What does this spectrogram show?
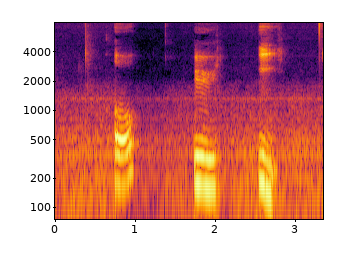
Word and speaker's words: oui: O-U-I. Oui. So, oui is just the enunciation of the vowels. O becomes O. U becomes U. I becomes E. It's just how it's pronounced.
